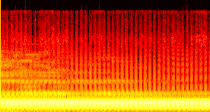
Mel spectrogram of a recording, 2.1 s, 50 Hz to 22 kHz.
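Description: LTD AX-50 electric guitar through a Boss Blues Driver BD-2 overdrive pedal into a Quake GA-30R amp, with the pedal's gain and tone both turned fully up. A single distorted chord is held ringing steadily and loud.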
